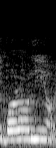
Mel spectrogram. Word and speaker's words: বরণীয়: তেমনি বরণীয়, স্মরণীয় এই উচ্চারণগুলি, বরণীয় এখানেও কিন্তু মূর্ধনন্য রয়েছে, মূর্ধনন্য দীর্ঘিকার রয়েছে। তো আমরা কিন্তু উচ্চারণের সময় মূর্ধনন্য উচ্চারণ করছি না, যেহেতু মূর্ধনন্য এবং দন্তন্যের জন্য আলাদা কোনো উচ্চারণ হয় না, তাই আমরা দন্তন্য উচ্চারণ করব।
